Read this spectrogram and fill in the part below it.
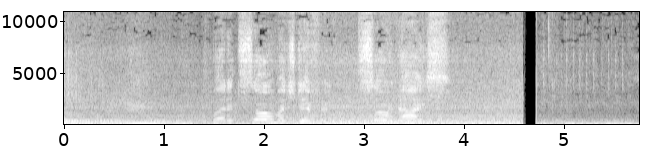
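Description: A Foxbody Mustang's engine rumbles steadily at idle after its exhaust leak was repaired, a loud low drone heard from inside the car beneath a person talking.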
